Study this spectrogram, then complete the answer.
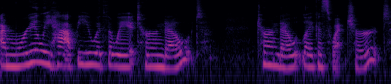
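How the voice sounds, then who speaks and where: A woman speaks in an unremarkable speaking voice at a moderate pace, her pitch fairly high with ordinary variation. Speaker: knitting podcaster. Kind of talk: casual chat. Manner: casual with many fillers.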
